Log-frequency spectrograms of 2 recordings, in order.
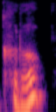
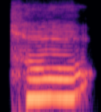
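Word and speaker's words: כְּרוּב: 그룹이라고 하면 그룹. 예, 이게 너무 짧으니까 이제 발음만 천천히 발음하면요. 캐룹, 예, 캐룹 이렇게 되죠. 빨리 하니까 그룹 이렇게 발음합니다.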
